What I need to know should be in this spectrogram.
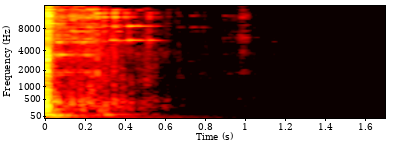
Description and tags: LIGHTBULB SMASH 002
This was the smashing of an indoor flood light bulb. Lights smashed by Lloyd Jackson, recorded by Brady Leduc at Pulsworks Audio Arts. Recorded with an ATM250 mic through an NPNG preamp and an Amek Einstein console into pro tools.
